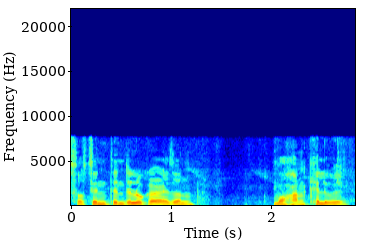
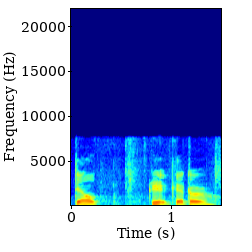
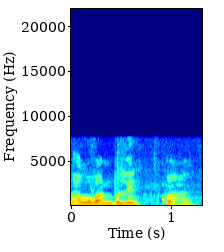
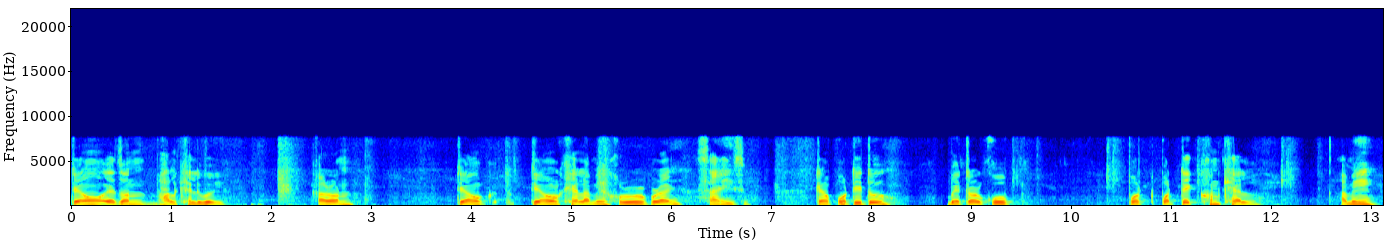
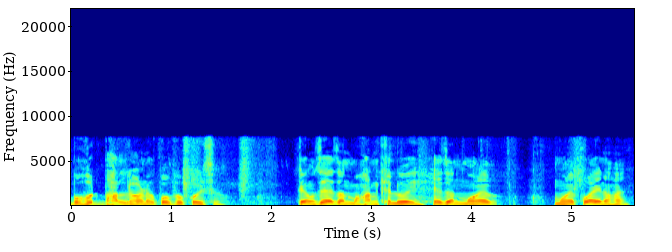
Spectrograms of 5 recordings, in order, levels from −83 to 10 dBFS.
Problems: constant background noise, background conversations at intervals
